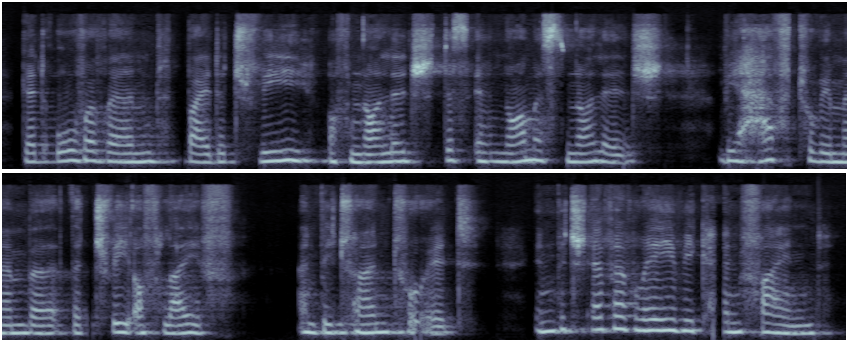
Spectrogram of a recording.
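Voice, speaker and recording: Against a quiet background, a woman with a German accent speaks at a very slow pace with medium pitch. Her voice is somewhat breathy, with a dark, mellow tone and fairly even intonation. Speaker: Zen meditation teacher. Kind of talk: panel talk.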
